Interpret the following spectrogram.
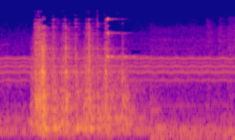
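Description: A metal sliding door bolt is drawn back by hand on a wooden door, giving a short metallic clatter of several rapid clicks and rattles that lasts about a second. It is loudest at the start.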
